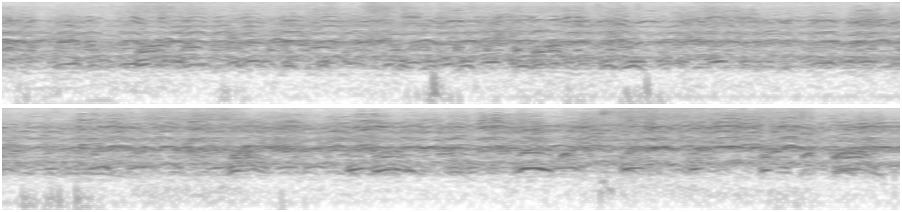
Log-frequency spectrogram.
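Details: A flock of snow geese in flight fills the air with a steady roar of countless overlapping high, nasal honks and barks, unbroken throughout, with occasional low thuds beneath.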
